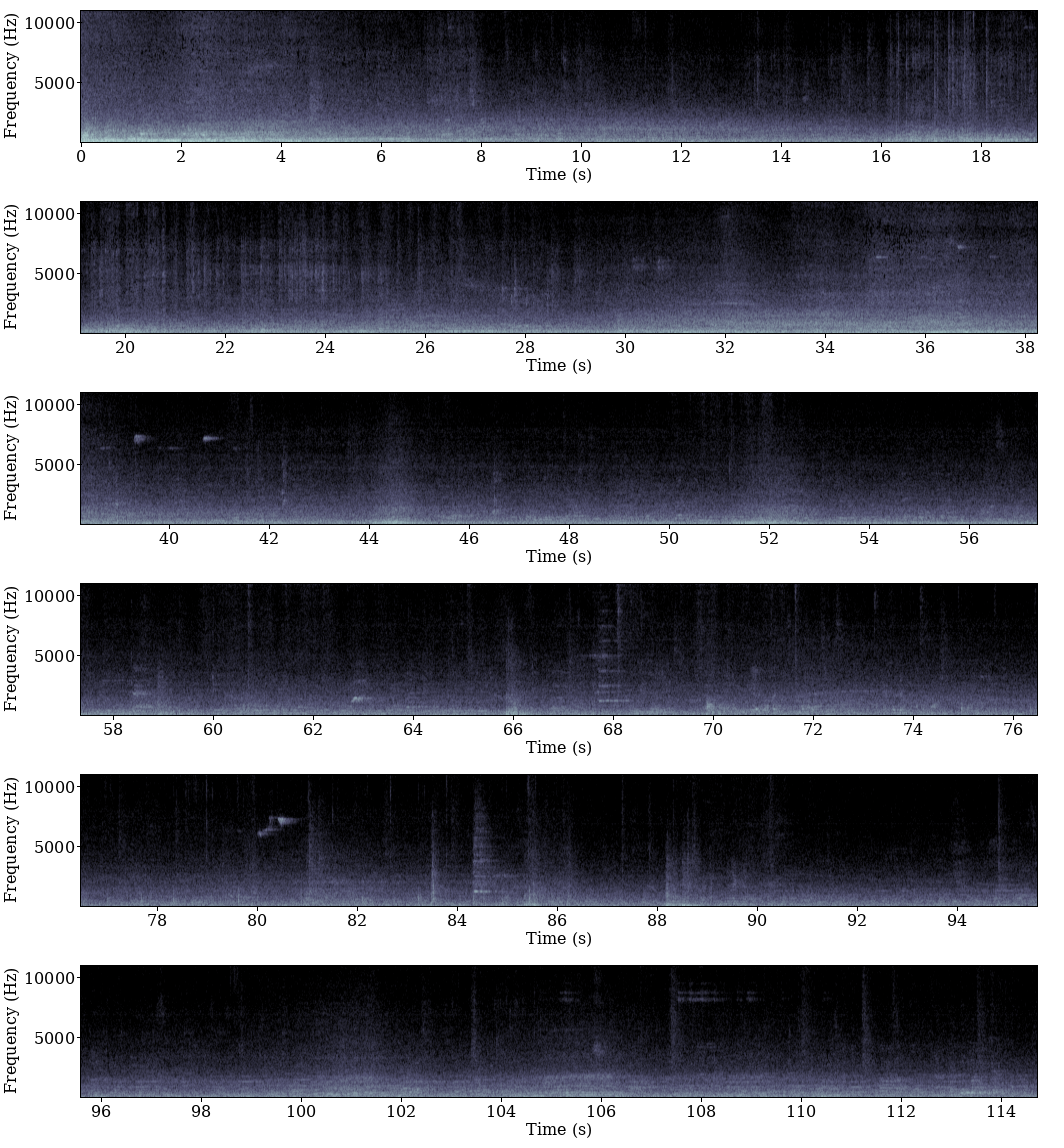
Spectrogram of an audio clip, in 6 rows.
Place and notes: Rue Roger Verlomme, Paris, France - AMB PARIS EVENING RUE ROGER VERLOMME MS SCHOEPS MATRICED
This is a recording of a small cobbled street in the 3th Paris district during evening. I used Schoeps MS microphones (CMC5 - MK4 - MK8).
Île-de-France, France métropolitaine, France, February 2022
